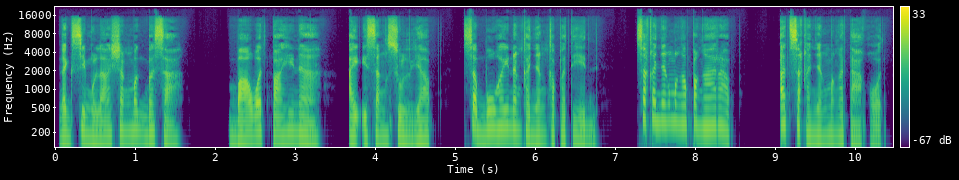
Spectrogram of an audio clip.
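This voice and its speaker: A woman with a Filipino accent reading a dramatic story in a measured, scripted audiobook manner. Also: fairly low pitch, lively intonation, no room sound, clean studio sound. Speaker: audiobook narrator.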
